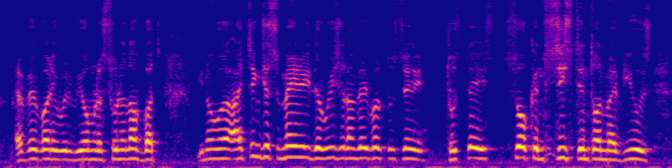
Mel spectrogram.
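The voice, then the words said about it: Speaks with an Israeli accent. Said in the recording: “A lot of people think this accent is fake, but it's not ... what accent is that? ... Israeli. ... It's an Israeli accent.”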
